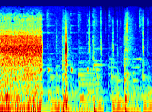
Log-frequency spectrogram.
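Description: A steady rushing noise cuts off about half a second in. Then a live-casino money wheel's pointer ticks against the pegs as the wheel spins, a few separate clicks a second, over faint game music.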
